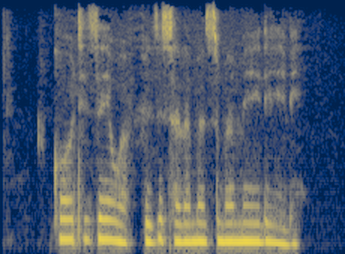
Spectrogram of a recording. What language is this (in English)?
Ganda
